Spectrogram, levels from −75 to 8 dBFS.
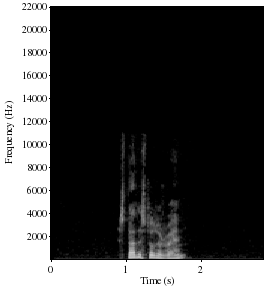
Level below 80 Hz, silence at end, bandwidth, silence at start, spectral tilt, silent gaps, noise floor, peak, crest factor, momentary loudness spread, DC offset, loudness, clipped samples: -58 dBFS; 1.05 s; 11 kHz; 0.9 s; -6.5 dB/octave; none; -62 dBFS; -4 dBFS; 18 dB; 15 LU; under 0.1%; -19 LUFS; under 0.1%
